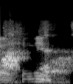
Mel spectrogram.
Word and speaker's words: Shynikia: I have Shynikia. Yeah, is that how I say it? That is It's Shynikia. – Okay, Shynikia.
